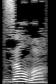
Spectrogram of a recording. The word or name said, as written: zelma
